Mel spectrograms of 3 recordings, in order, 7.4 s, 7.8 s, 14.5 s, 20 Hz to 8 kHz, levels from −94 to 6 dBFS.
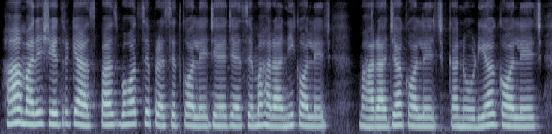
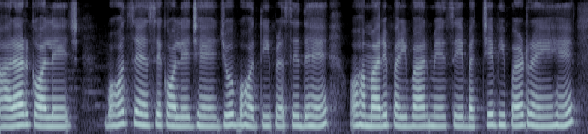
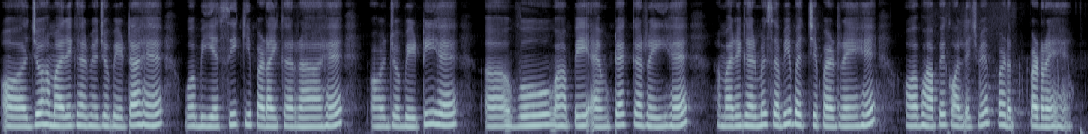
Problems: none marked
